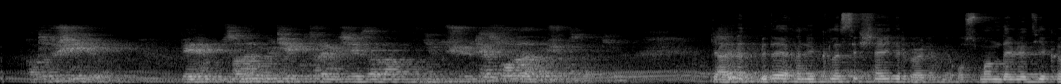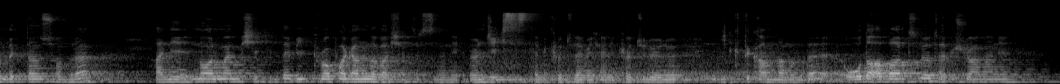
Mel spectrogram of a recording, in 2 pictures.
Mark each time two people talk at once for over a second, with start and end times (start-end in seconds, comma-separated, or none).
none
